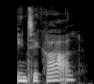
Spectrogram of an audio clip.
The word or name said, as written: integral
